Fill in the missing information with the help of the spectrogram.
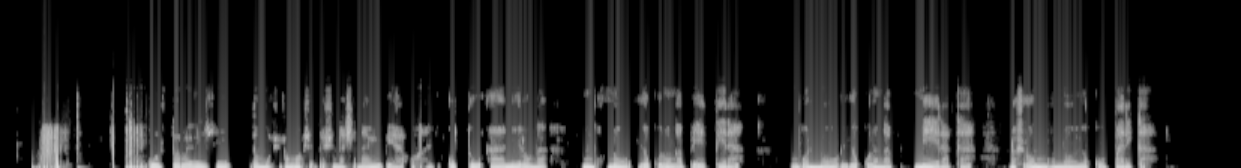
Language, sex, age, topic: Oshiwambo, female, 18-24, finance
